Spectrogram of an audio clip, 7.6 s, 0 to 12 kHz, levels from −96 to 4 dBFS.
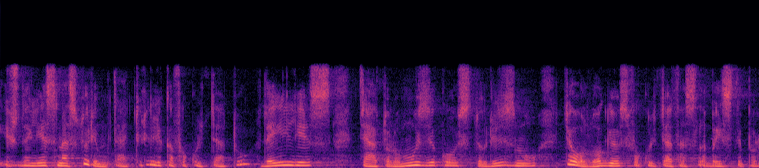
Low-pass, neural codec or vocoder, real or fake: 7.2 kHz; none; real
